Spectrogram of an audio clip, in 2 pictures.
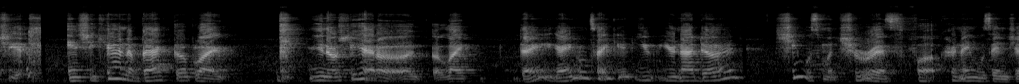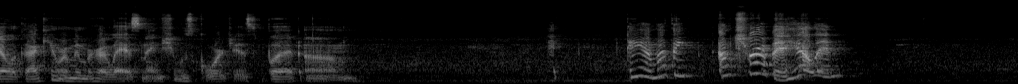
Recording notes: So, please forgive any background noise.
